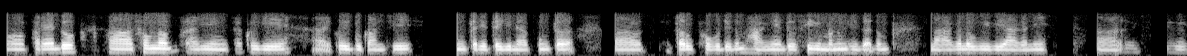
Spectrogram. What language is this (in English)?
Manipuri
